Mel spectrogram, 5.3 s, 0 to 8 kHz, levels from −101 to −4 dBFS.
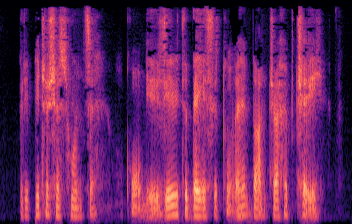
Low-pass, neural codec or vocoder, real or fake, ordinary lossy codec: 7.2 kHz; autoencoder, 22.05 kHz, a latent of 192 numbers a frame, VITS, trained on one speaker; fake; MP3, 32 kbps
